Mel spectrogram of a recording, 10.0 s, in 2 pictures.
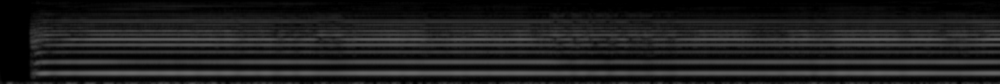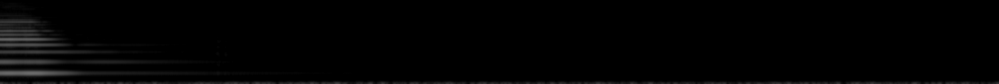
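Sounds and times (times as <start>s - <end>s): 
violin arco on A string: 0.2s - 6.0s.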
